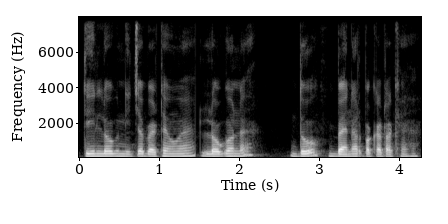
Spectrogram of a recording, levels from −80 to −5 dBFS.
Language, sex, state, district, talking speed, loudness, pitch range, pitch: Hindi, male, Andhra Pradesh, Anantapur, 180 wpm, -19 LUFS, 130-145 Hz, 140 Hz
